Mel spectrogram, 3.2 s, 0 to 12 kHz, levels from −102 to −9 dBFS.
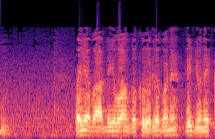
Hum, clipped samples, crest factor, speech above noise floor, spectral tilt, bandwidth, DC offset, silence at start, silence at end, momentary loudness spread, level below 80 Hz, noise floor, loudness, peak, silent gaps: none; under 0.1%; 14 dB; 25 dB; -9 dB/octave; 6.2 kHz; under 0.1%; 0 s; 0 s; 6 LU; -50 dBFS; -36 dBFS; -12 LUFS; 0 dBFS; none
